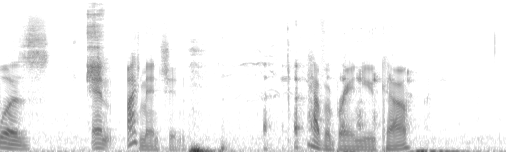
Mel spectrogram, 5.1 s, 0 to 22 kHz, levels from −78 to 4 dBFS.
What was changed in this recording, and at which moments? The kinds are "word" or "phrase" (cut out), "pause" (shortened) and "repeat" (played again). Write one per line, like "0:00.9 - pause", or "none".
0:01.4 - word
0:03.1 - word

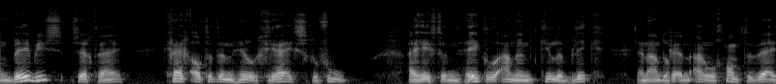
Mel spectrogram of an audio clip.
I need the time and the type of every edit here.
0:01.9 - word
0:06.7 - word

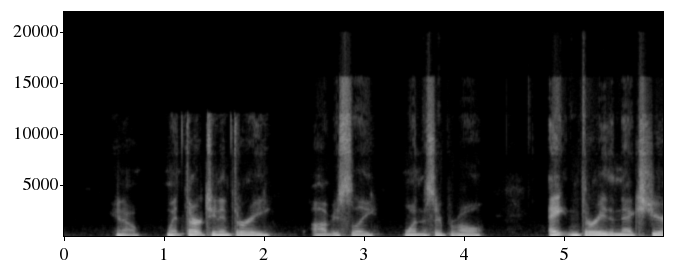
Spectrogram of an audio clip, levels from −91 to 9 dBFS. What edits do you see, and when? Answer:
0:03.2 - pause

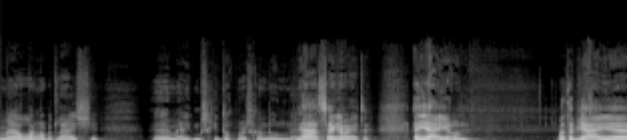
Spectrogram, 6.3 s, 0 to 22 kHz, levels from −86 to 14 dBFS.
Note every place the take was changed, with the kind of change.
0:01.9 - word

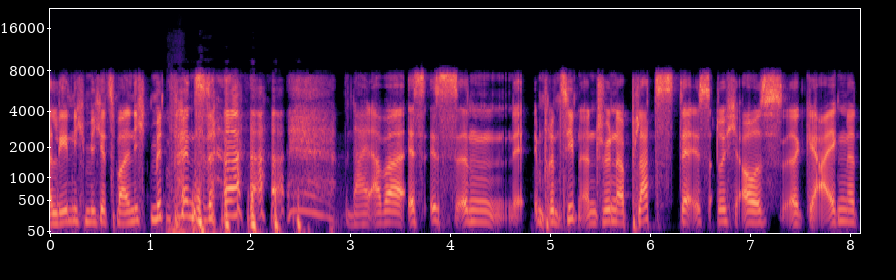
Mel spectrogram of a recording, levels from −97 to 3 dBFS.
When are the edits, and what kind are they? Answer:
0:01.2 - phrase
0:03.6 - word
0:05.3 - word
0:06.6 - word

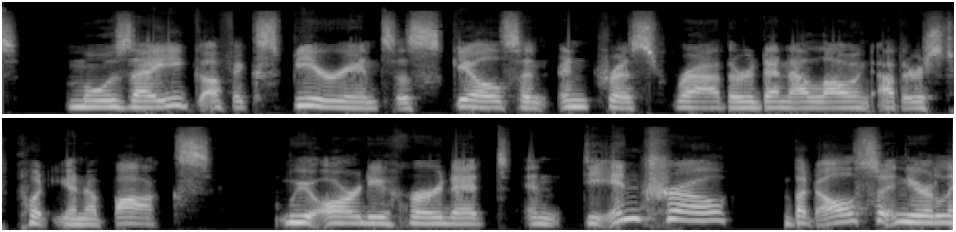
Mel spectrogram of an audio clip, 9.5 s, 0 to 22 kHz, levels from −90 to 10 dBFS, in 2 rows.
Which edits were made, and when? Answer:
none

